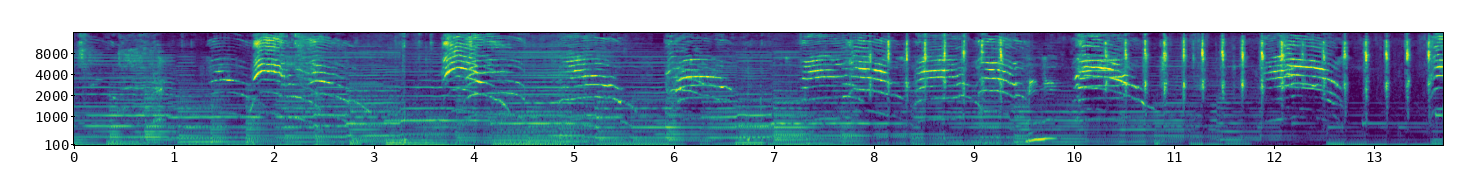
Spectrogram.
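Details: Newborn kittens abandoned in a dumpster meow nonstop, the thin high cries coming faster and more crowded toward the end, mixed with background music.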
